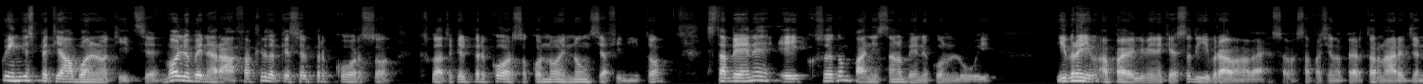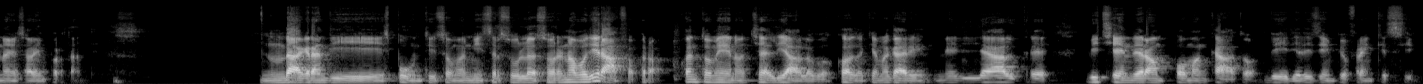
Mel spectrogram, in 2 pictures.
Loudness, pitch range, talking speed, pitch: -20 LUFS, 90-125 Hz, 170 wpm, 100 Hz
